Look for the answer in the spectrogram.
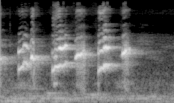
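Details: Cockatiel making a short burst of about five bright, slurred whistled chirps in under two seconds, fading out at the end.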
